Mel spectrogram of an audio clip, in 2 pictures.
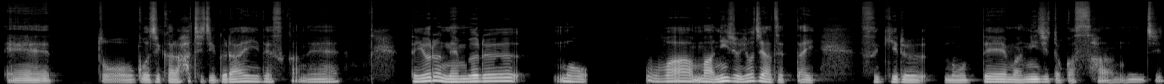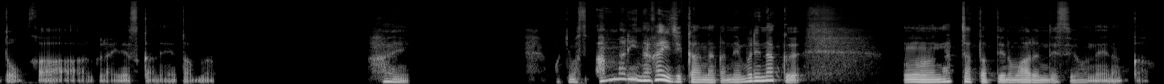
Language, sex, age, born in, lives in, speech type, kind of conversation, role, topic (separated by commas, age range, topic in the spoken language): Japanese, male, 30-34, Japan, Japan, conversation, advice, user, 仕事で寝不足が続き、集中力が落ちているのですが、どうすれば改善できますか？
